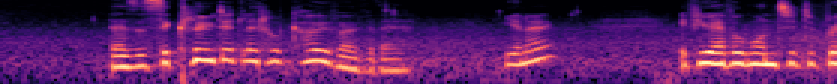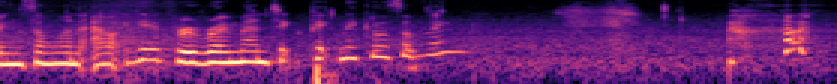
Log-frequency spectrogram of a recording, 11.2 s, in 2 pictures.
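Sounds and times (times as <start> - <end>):
speech: 0.8 - 3.9, 4.6 - 9.5
quick sniffing inhales: 9.3 - 9.9.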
